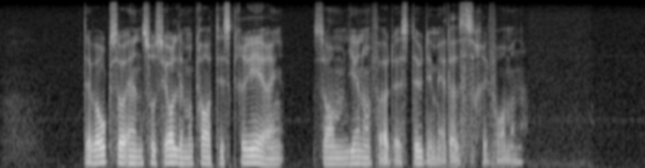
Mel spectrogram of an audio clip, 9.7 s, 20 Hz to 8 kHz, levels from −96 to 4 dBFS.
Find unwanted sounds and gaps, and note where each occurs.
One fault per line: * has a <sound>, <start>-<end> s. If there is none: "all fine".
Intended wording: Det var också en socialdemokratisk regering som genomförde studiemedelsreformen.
all fine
